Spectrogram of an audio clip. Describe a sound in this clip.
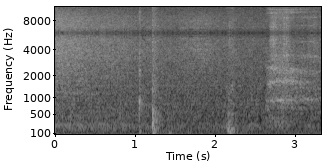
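Metal tools clank and knock.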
